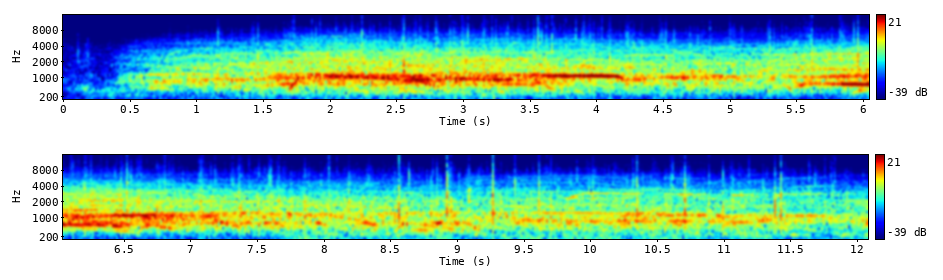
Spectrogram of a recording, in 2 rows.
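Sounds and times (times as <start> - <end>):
crowd cheering and screaming: 0.4 - 12.0.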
